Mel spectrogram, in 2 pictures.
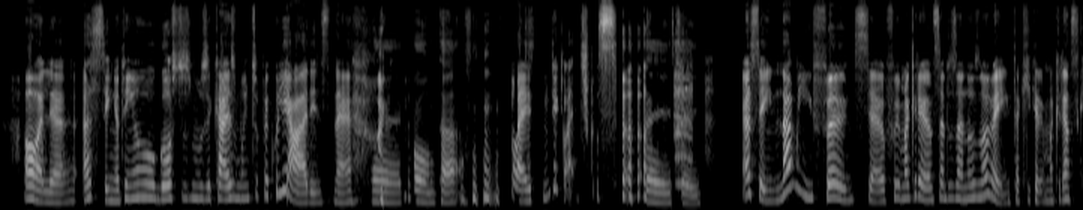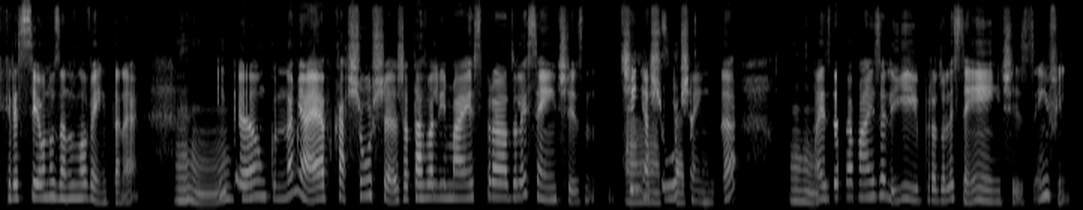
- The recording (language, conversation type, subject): Portuguese, podcast, Como suas amizades influenciaram suas escolhas musicais?
- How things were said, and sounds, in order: laugh; laugh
